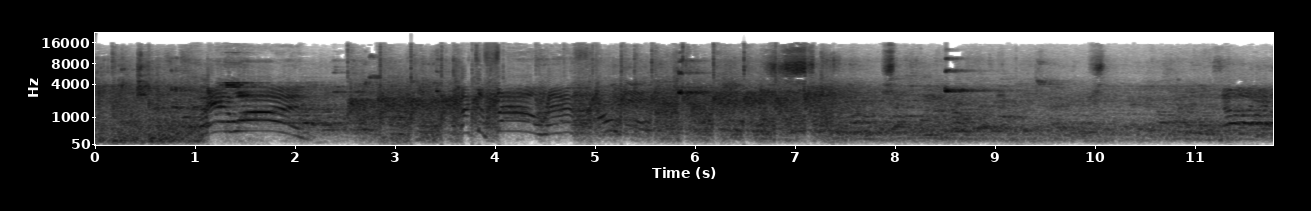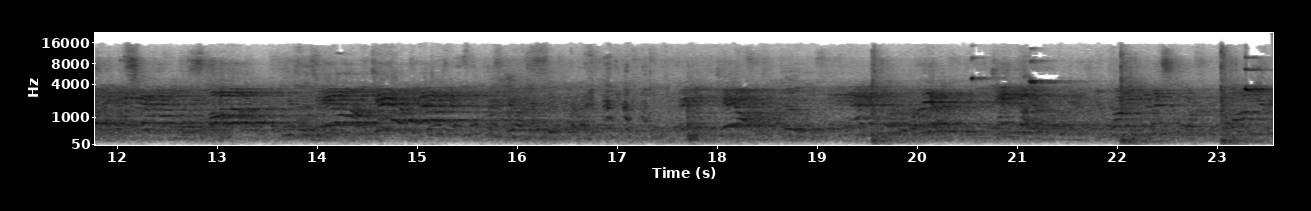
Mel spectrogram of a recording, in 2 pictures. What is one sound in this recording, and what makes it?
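A crowd cheers and chatters in an echoing gym.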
